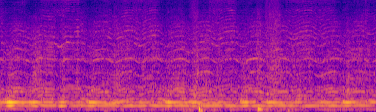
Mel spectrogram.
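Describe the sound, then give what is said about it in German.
A kitchen machine kneads a very sticky, moist dough with a steady, droning motor hum whose pitch wavers slightly, broken by a couple of brief thuds partway through. No one speaks. “helfe ich der Maschine mal kurz, nämlich einmal mit dem Silikonspatel hier an der Wand lang gehe.”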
